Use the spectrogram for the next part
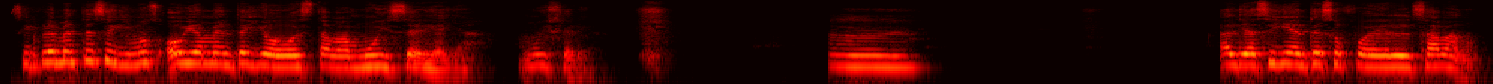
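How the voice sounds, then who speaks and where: A woman's voice: fairly high pitch, creaky, mellow. A woman, candidly telling the story of her breakup to her viewers. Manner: candid, conversational, quotes past dialogue. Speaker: vlogger. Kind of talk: confessional storytelling.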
